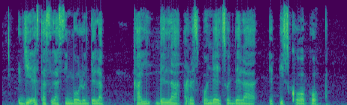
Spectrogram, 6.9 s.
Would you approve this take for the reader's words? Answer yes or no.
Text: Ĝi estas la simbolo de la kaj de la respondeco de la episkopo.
yes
